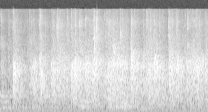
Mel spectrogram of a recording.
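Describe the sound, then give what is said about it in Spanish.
An audience claps loudly and steadily to receive the Word, a dense wash of many hands applauding together that holds at full strength for a few seconds, enthusiastic. “Vamos a recibir la palabra con un fuerte aplauso.”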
